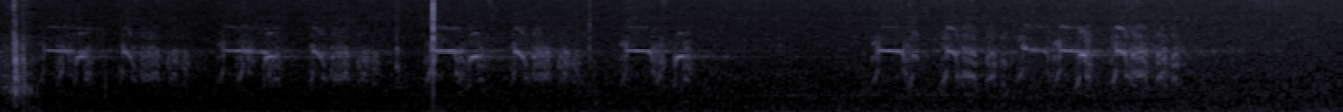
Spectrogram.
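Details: At sunset on a game reserve in South Africa's Lowveld, crested francolins chatter to each other in harsh, scratchy bursts that come in quick clusters for about six seconds, over a steady low hum and one sharp click.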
